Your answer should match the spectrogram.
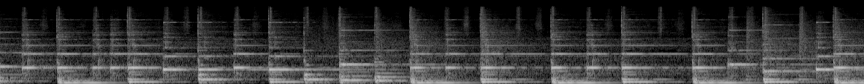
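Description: Background music: a light tune of chiming, bell-like notes over a steady bass beat, about one beat every 0.7 seconds.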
